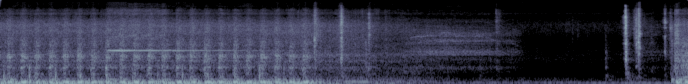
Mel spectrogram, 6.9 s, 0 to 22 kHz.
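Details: Ford Sierra RS Cosworth left in a garden for over 17 years, on old low fuel, accelerator pedal sinking to the floor: starter churns steadily at about three and a half turns a second, then slows and stops; cranks without firing.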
